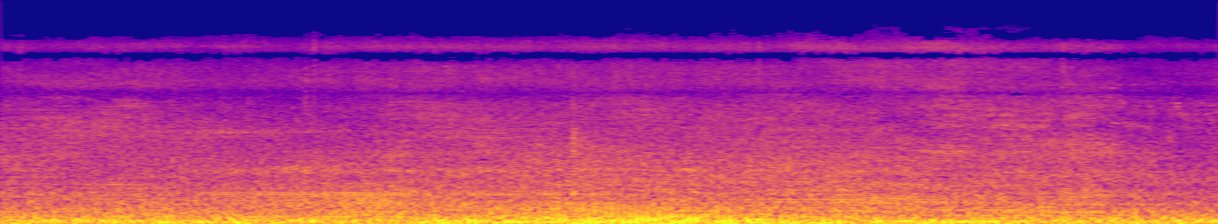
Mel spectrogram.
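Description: Steady low rumble of street background noise.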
